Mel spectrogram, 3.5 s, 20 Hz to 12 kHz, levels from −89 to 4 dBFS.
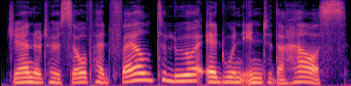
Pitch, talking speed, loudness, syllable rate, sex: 195 Hz, 170 wpm, -16 LUFS, 4.8 syllables/s, female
